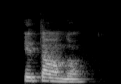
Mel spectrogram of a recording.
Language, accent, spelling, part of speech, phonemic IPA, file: French, Canada, étendons, verb, /e.tɑ̃.dɔ̃/, LL-Q150 (fra)-étendons.wav
- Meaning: inflection of étendre: 1. first-person plural present indicative 2. first-person plural imperative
